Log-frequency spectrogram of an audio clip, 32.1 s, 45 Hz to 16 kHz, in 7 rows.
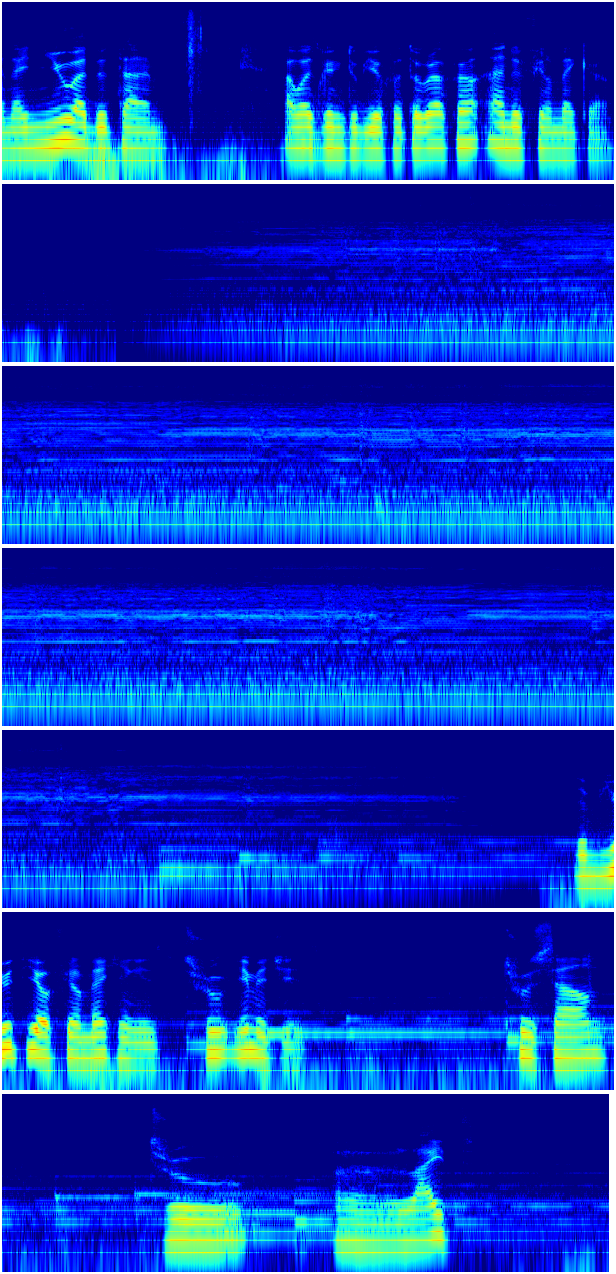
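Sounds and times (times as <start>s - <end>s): electric hair clippers buzzing: 5.5s - 22.3s.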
